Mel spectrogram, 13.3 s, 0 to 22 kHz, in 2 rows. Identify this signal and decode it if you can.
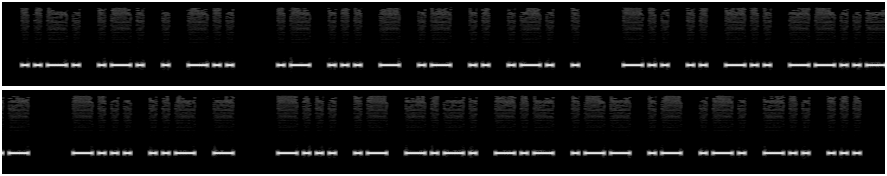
Morse code, heard as a keyed tone, about 25 wpm, 1000 Hz. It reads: FRED ASTAIRE DID, BUT BACKWARDS
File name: qotdfiles / 25wpm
